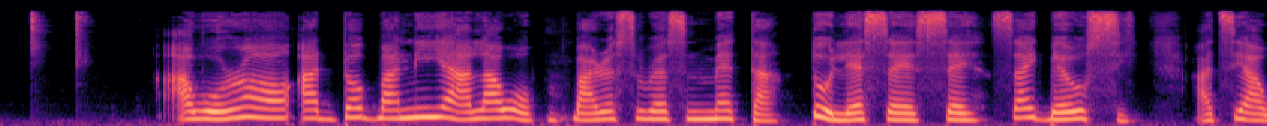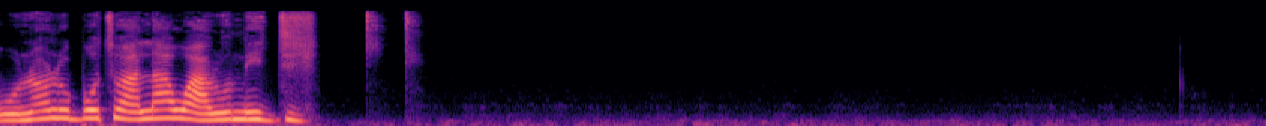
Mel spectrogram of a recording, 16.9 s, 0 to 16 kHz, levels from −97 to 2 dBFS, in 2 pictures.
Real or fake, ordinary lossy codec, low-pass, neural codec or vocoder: fake; none; 10.8 kHz; codec, 24 kHz, 0.9 kbps, WavTokenizer, medium speech release version 1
